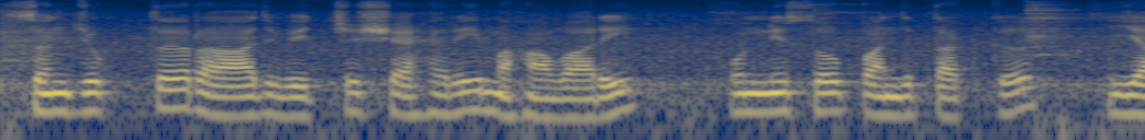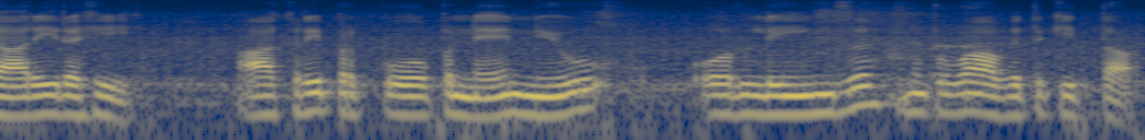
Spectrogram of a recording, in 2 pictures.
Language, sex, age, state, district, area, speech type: Punjabi, male, 30-45, Punjab, Mansa, urban, read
